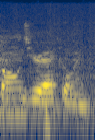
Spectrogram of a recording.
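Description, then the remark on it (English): A brief burst of voice with a hollow, doubled quality, speech echoing back through the phones on a call, lasting about a second. “Your phones, you're echoing.”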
